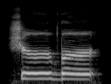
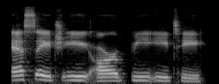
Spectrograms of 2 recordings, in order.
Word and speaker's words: sherbet: It doesn't say sorbet, though. It's spelled like H... Yes, sherbet starts with an H. Fucking fantastic, you dumb motherfucker. S-H-E-R-B-E-T. So I think it's sherbet, but for some reason my brain goes sherbert.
